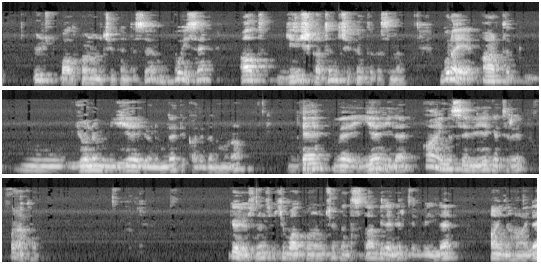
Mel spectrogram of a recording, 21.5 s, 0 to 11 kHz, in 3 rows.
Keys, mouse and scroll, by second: 3.8-4.6 scroll up 2, 11.1 g, 15.8 middle click, 16.8 scroll down 5, 17.7-19.8 middle drag.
